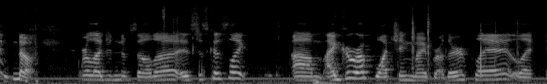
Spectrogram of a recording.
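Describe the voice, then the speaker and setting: A woman with a Canadian accent talks at a moderate pace with ordinary pitch variation. She has a plain, everyday voice. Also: medium pitch for a woman. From Canada. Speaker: podcast co-host. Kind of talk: casual chat. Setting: live stream.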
